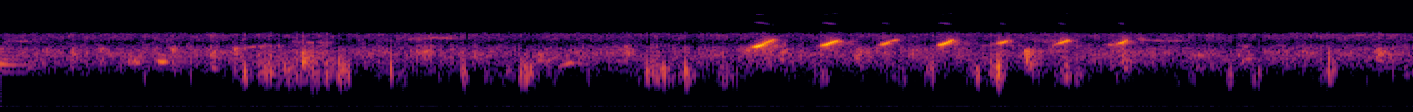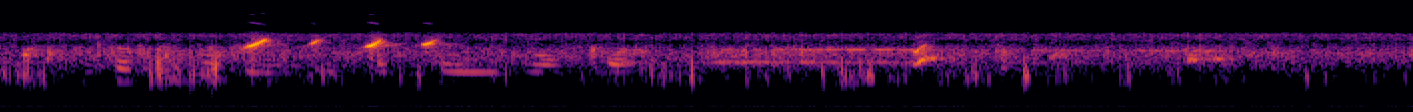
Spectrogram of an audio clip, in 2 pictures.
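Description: A bird calling: two quick runs of short, rising, high chirps, about five a second, six notes and then four.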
